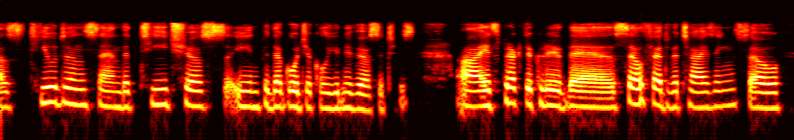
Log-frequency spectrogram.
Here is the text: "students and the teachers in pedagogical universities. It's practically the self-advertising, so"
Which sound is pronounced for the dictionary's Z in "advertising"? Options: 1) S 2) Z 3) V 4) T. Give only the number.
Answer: 2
